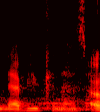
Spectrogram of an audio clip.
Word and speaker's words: Nebuchadnezzar: Nebuchadnezzar. I think that's right. Right, Ashley? Nebuchadnezzar? Okay, thank you.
